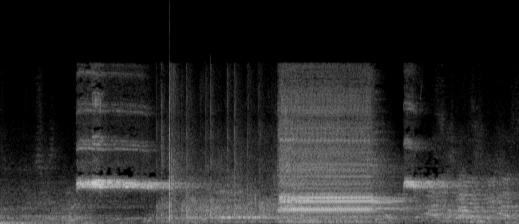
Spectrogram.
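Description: A referee's whistle blows sharply in an echoing gym.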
